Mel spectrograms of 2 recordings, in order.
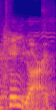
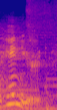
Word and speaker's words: Henyard: who are close to her don't call her Hind they call her henyard because that's how people pronounce her name that are close to her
